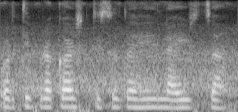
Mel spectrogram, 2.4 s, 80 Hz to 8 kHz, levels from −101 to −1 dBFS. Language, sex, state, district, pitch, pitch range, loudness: Marathi, female, Maharashtra, Dhule, 220 Hz, 210-225 Hz, -18 LUFS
